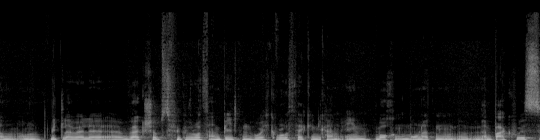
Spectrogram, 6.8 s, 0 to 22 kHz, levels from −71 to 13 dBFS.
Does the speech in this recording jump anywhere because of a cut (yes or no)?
yes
